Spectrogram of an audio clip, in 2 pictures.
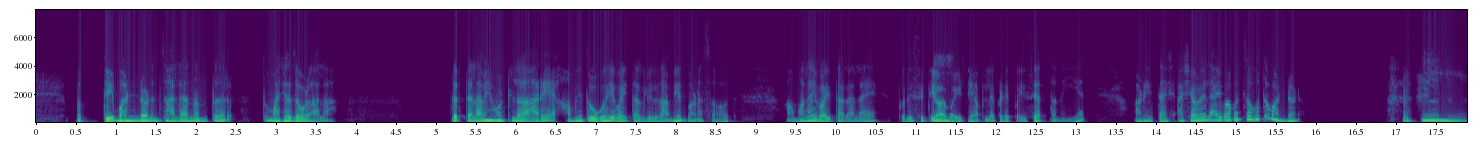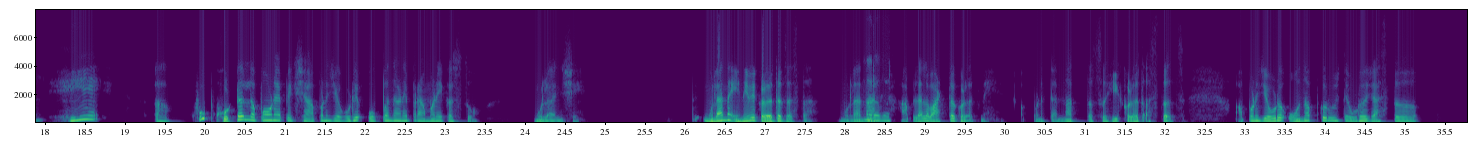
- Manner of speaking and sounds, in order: other background noise; chuckle; other noise; in English: "ओपन"; in English: "एनीवे"; in English: "ओन अप"
- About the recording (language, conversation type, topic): Marathi, podcast, लहान मुलांसमोर वाद झाल्यानंतर पालकांनी कसे वागायला हवे?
